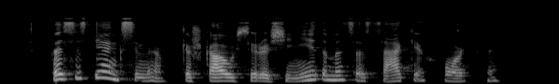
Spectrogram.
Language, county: Lithuanian, Telšiai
